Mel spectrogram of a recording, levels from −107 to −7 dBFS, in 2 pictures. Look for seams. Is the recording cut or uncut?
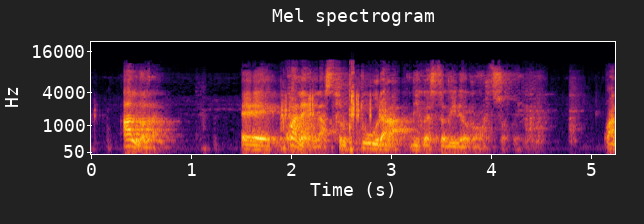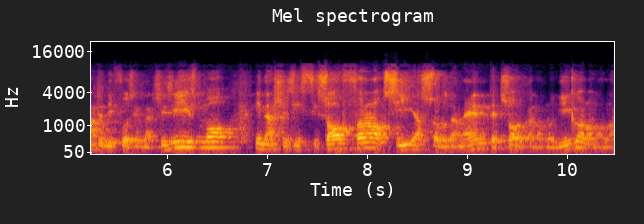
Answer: uncut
